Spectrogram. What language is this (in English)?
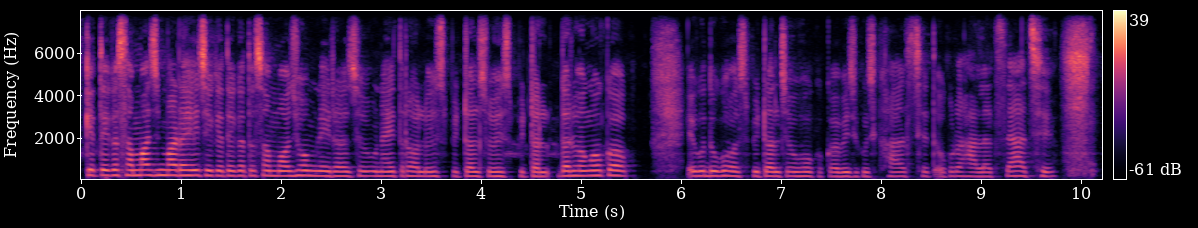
Maithili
